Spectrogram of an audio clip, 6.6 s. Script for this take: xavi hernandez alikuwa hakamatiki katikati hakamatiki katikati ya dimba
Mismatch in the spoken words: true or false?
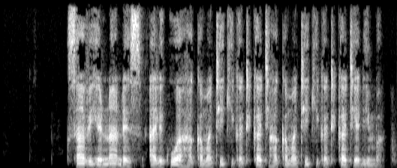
false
